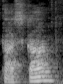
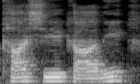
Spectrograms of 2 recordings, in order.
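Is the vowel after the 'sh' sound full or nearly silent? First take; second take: silent; full. First: The vowel after 'sh' is rushed and nearly silent. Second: The vowel after 'sh' is fully pronounced. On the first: The speaker calls it right. "that e and she gets rushed in this word, so it becomes tashikan" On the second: The speaker calls it wrong. "Not tashikani"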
